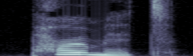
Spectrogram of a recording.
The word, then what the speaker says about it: permit: 另外，值得注意的是，它也可以做一个名词，表示许可证或者许可，但在这个时候，它的重音放在了前面，读作 permit。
